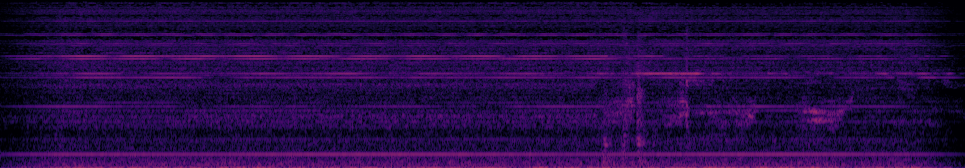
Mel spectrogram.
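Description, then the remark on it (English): Constant mechanical whirring inside a spacesuit during a spacewalk, recorded by Canadian astronaut Chris Hadfield. A steady fan-like roar with a droning hum, about as loud as sitting in a city tram, is broken briefly by a few faint chirps and clicks toward the end. No one speaks. “But to give you some idea of what it does sound like inside a spacesuit, here's a clip recorded by Canadian astronaut Chris Hadfield.”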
